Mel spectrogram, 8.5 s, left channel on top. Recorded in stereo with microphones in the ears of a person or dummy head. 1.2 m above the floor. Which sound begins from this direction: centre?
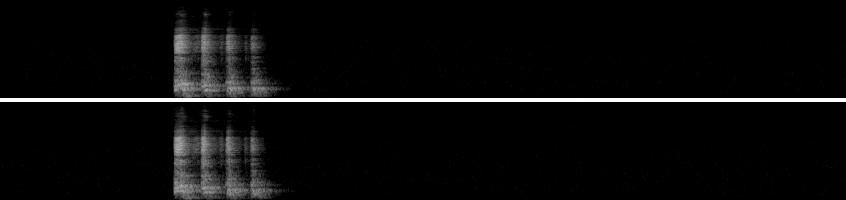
Laughter, at 1.7 s.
